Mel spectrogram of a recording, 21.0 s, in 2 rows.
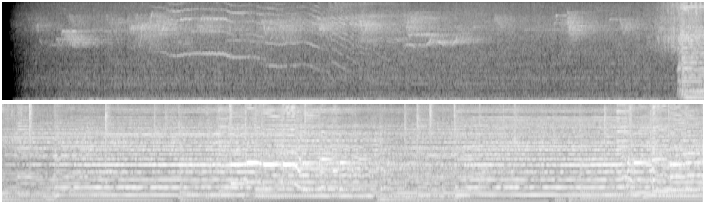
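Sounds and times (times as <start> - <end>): high gliding chirps: 2.2 - 6.7
loud music: 10.2 - 21.0.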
